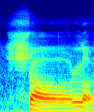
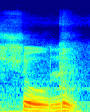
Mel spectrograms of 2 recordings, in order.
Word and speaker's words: Solo: Yang betul itu Solo ya, bukan Sulu.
